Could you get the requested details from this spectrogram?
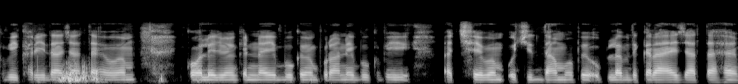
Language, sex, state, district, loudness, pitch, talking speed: Hindi, male, Bihar, Supaul, -15 LUFS, 110 Hz, 180 wpm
